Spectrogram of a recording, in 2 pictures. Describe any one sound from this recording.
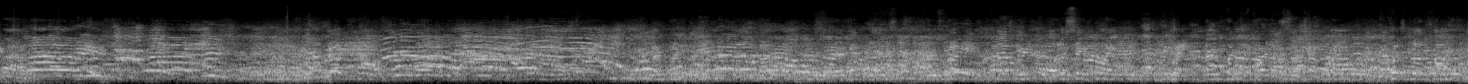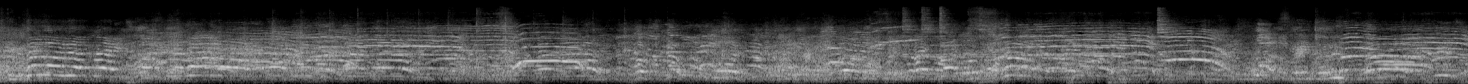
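A crowd chatters and cheers loudly in a large echoing hall.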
